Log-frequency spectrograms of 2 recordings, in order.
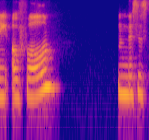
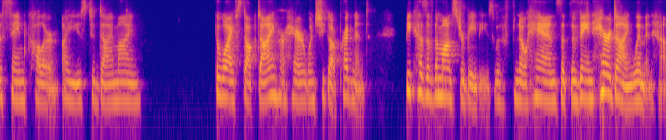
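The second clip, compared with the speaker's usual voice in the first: usual speaking voice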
